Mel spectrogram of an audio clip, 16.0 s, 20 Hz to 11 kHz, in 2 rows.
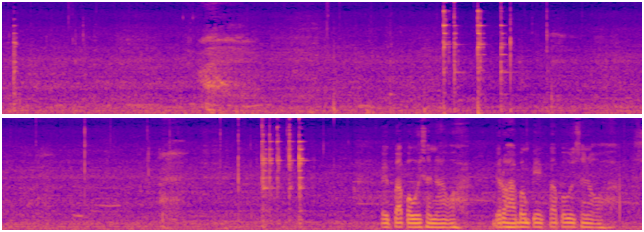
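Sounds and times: metal spoon clinking on ceramic: 0:11.2 - 0:11.9.

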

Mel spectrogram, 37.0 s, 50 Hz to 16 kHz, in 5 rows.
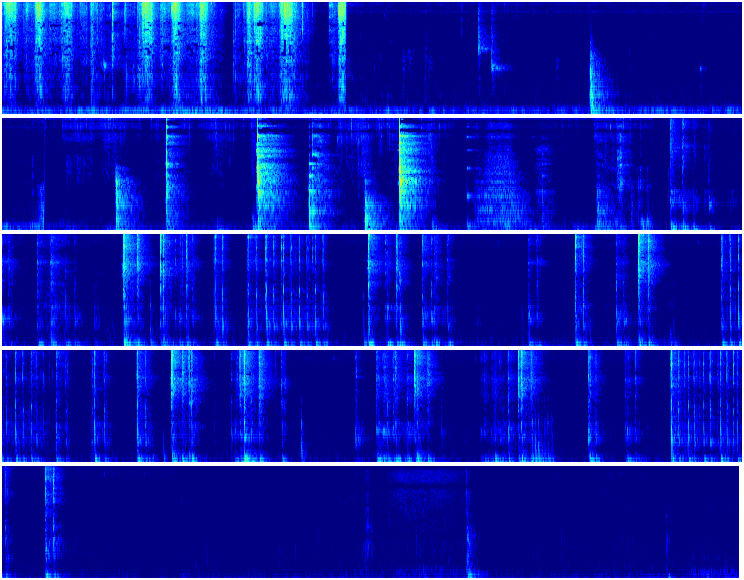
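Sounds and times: typing on a computer keyboard: 0:14.1 - 0:19.4, 0:20.0 - 0:25.1, 0:25.8 - 0:30.3.

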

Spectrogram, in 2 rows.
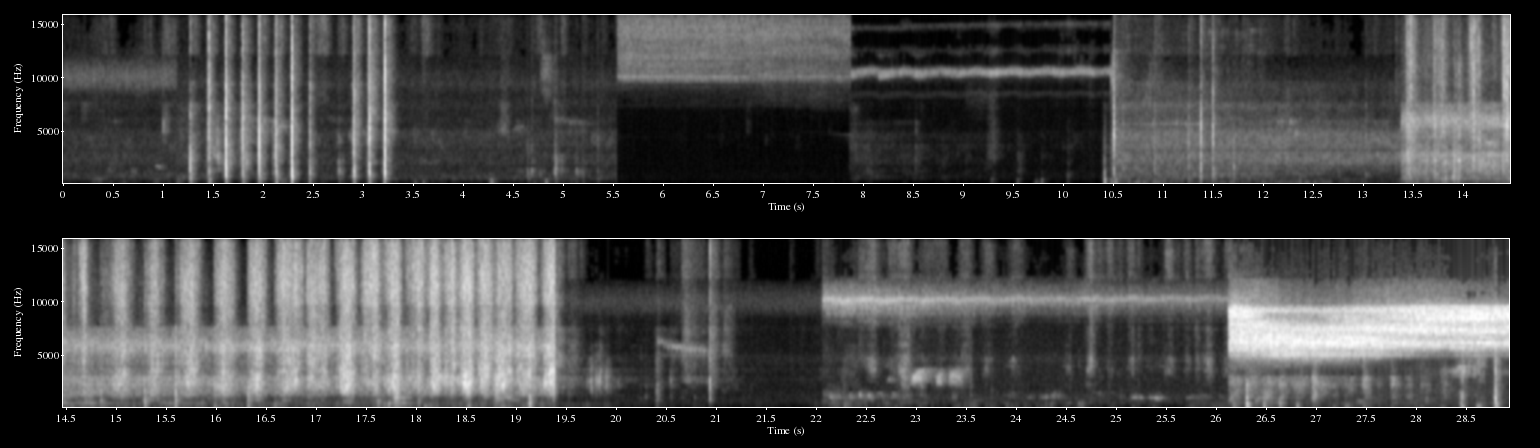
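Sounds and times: high insect drone: 0:13.4 - 0:17.0, 0:26.2 - 0:28.9
hand scraping wet mud plaster: 0:13.4 - 0:19.4.

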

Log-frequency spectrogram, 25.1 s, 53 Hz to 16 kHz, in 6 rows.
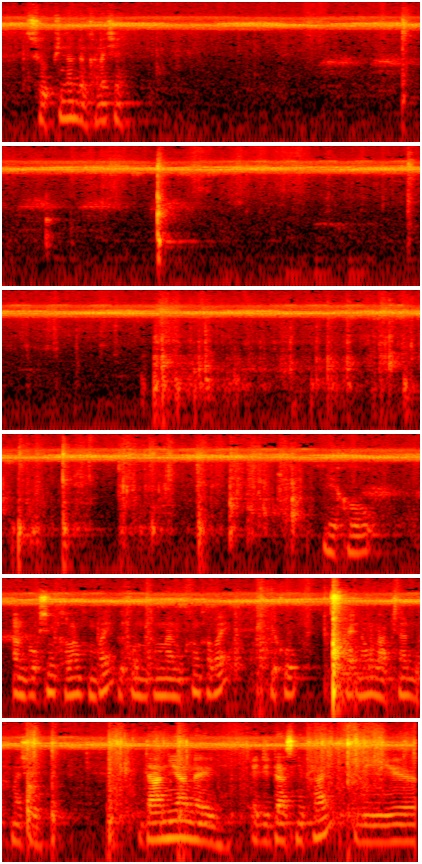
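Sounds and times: insects chirring: 0:00.0 - 0:25.0
belt and cardboard box handled: 0:09.8 - 0:15.8.

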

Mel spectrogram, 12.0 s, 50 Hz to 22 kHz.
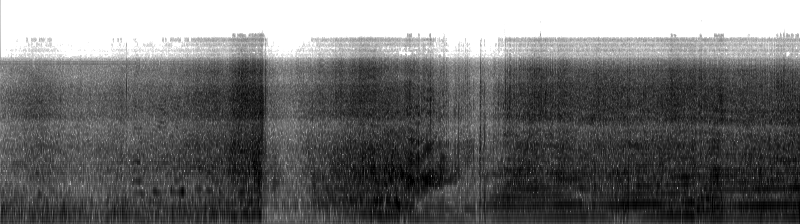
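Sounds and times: rally car passing at speed: 0:02.4 - 0:12.0.

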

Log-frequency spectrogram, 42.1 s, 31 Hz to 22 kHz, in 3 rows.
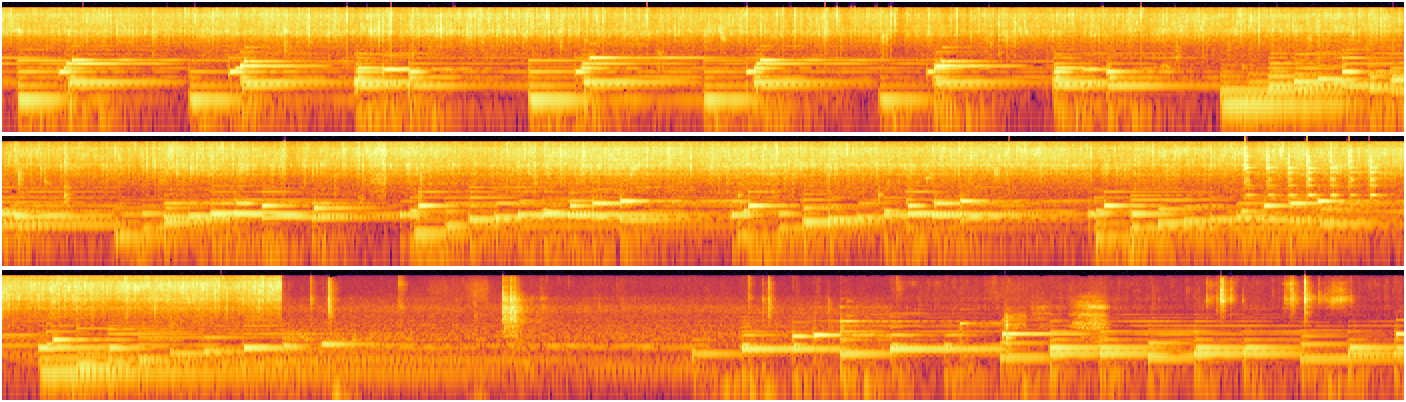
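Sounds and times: steak sizzling in a skillet: 0:00.0 - 0:30.8
gentle background music: 0:00.0 - 0:42.0.

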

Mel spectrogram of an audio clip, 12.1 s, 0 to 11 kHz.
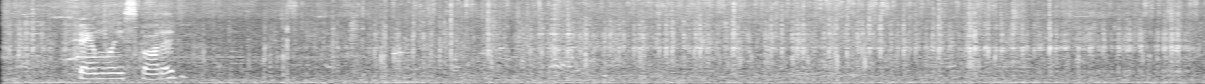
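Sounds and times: shopping cart rolling: 0:00.0 - 0:12.0.

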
